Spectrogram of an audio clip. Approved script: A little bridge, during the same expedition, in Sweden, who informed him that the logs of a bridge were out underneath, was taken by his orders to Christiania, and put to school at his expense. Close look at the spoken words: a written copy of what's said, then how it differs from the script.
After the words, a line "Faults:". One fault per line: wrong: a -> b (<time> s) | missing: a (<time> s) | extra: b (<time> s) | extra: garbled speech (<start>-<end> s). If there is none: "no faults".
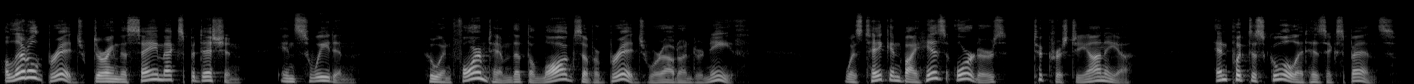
A little bridge, during the same expedition, in Sweden, who informed him that the logs of a bridge were out underneath, was taken by his orders to Christiania, and put to school at his expense.
Faults:
no faults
